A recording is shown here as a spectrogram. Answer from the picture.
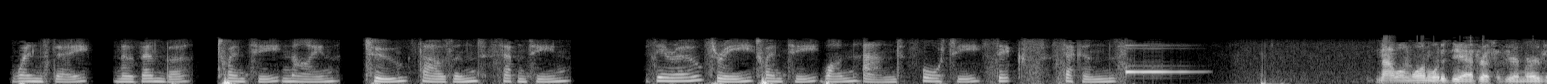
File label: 911 call; Raven Rd; RALEIGH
